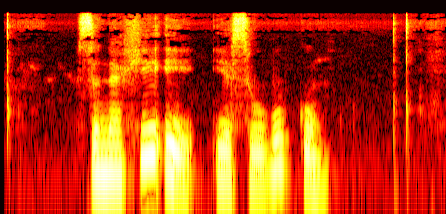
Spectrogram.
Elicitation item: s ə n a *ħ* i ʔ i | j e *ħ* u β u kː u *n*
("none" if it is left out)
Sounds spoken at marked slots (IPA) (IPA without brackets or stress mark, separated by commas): x, s, ŋ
